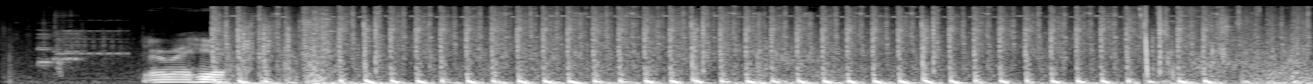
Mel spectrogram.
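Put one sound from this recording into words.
An automatic rifle fires in rapid, steady bursts.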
